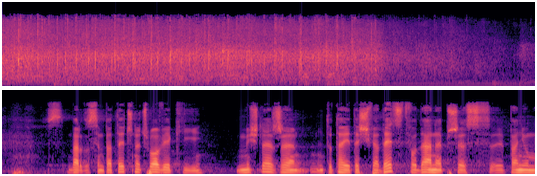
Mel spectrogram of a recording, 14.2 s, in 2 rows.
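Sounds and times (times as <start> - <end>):
audience clapping: 0.0 - 7.2
quiet room hum: 0.0 - 14.2
speech: 8.0 - 14.2.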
